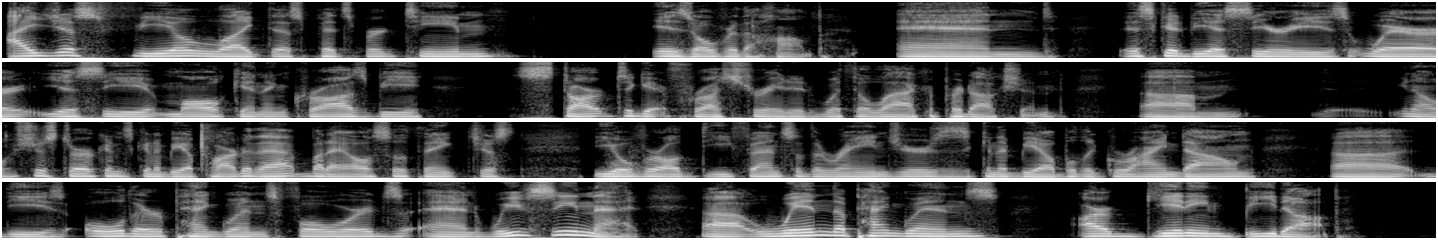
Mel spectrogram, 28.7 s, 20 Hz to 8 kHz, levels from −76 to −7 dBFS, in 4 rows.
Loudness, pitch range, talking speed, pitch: -21 LUFS, 110-125 Hz, 165 wpm, 115 Hz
